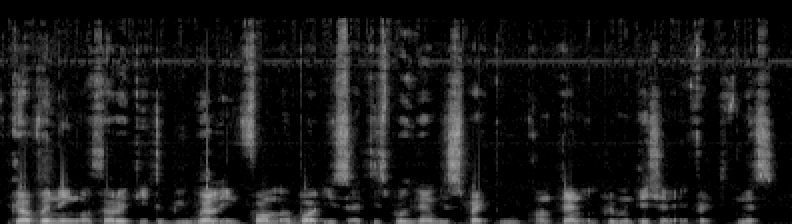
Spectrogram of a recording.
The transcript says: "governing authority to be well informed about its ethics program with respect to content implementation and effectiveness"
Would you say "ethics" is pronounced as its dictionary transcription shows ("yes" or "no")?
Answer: no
